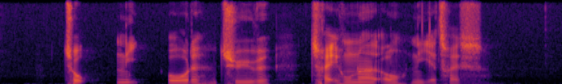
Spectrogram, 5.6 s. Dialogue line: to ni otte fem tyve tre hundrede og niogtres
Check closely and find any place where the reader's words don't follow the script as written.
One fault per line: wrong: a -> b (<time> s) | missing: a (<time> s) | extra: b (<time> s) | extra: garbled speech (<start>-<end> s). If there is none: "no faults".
missing: fem (2.0 s)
